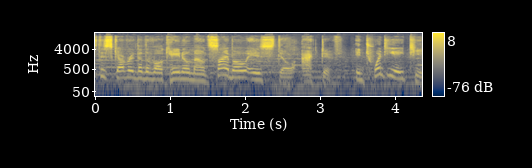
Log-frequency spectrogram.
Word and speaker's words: Sibo: It's discovered that the volcano Mount Sibo is still active. In 2018, he pronounced it right.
